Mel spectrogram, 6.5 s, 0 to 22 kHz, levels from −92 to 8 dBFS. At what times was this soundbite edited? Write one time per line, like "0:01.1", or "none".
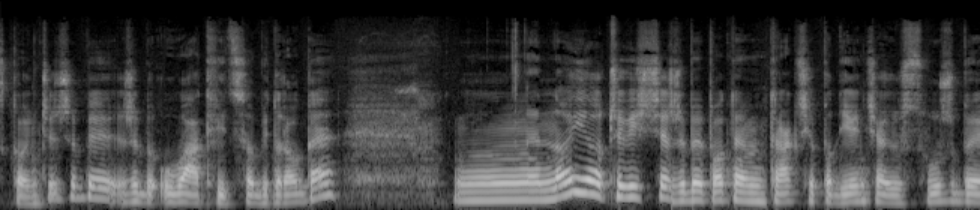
0:01.8
0:04.5
0:05.1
